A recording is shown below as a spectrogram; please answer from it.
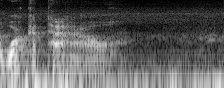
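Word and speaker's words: Wakatu: Simcoe and Wakatow.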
